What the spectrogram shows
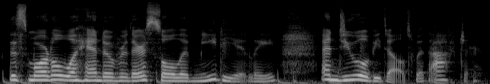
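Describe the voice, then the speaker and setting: A woman's voice: fairly low pitch, moderate pace, a little mellow, lightly acted. Woman reading as a cold, formal reaper enforcer. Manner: stiff, formal, dismissive. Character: cold rule-bound male grim reaper enforcer.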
